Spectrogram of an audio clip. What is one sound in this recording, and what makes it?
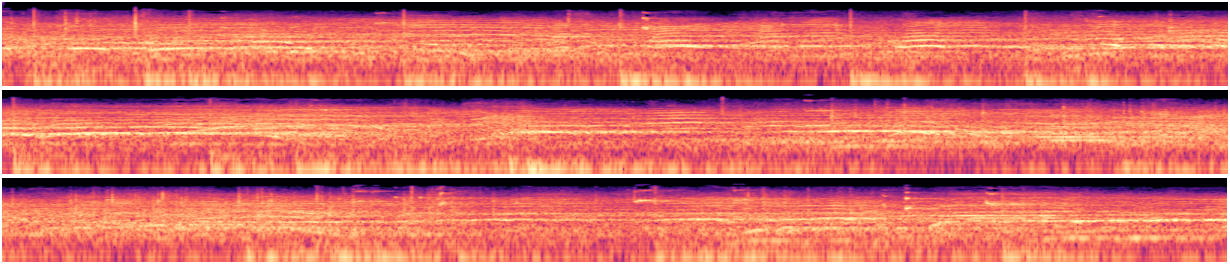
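A basketball thuds as it is dribbled on the court.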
